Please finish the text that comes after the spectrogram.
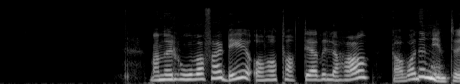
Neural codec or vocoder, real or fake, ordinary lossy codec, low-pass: codec, 32 kHz, 1.9 kbps, SNAC; fake; none; 14.4 kHz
